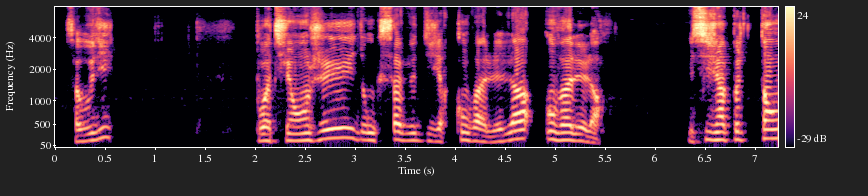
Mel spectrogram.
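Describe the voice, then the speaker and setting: A man giving casual, halting commentary while driving in a game, often stopping to correct himself. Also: a little high. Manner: hesitant, halting, often restarts and apologizes. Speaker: gameplay video maker.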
